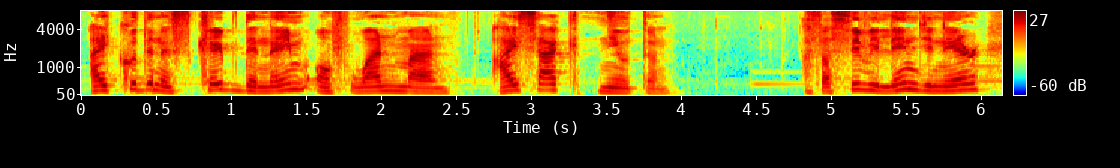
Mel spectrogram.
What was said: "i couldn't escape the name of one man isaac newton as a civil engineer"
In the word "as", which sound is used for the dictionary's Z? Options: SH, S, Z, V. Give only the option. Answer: S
